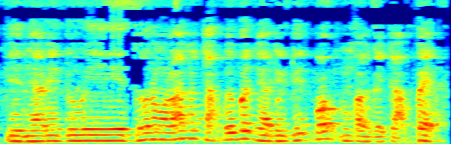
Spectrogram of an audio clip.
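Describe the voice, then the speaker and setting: A man's voice: on the high side, fast. A man with a Betawi accent preaching a humorous sermon at a family celebration, telling jokes and acting out bits of dialogue. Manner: joking storytelling, acts out quoted dialogue. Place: community gathering, crowd around. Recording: echoey, distant mic, loud crowd.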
